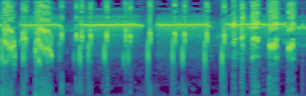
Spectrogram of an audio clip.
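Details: Swiftlet lure call: quick, sharp chirps and clicks in irregular bursts, rising and falling high-pitched twitters over a thin, steady whistling tone, with short silent gaps between bursts.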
